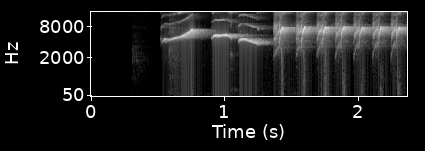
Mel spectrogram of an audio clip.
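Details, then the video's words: Brown-throated sunbird singing in a lively, loud 'tembakan' style: high thin upslurred whistles, then a fast run of sharp repeated chirps about seven per second, with faint low clicks beneath. "Kolibri Wulung Gacor Tembakan Keras"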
